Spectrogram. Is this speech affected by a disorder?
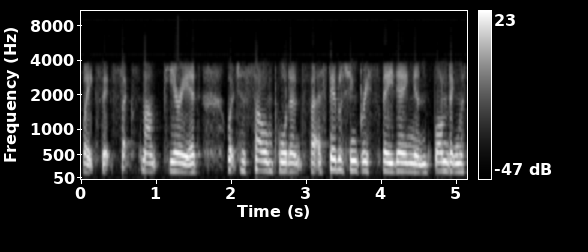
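No.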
